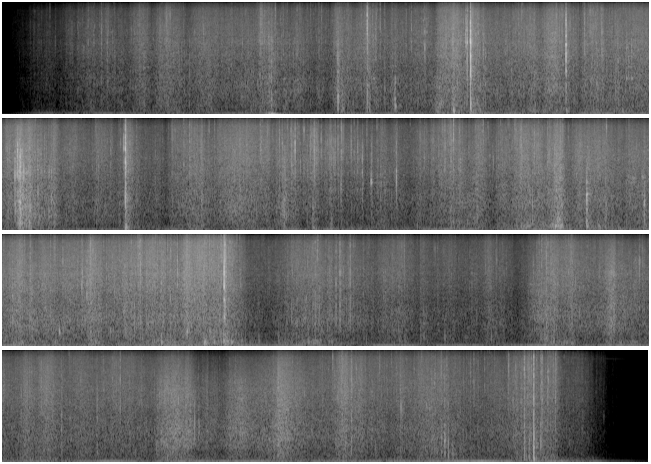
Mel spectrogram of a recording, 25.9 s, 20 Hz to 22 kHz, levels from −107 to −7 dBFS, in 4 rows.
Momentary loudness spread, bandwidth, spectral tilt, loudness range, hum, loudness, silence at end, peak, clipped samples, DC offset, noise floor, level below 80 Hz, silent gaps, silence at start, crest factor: 15 LU; over 20 kHz; 1 dB/octave; 9 LU; none; -35 LUFS; 0.6 s; 0 dBFS; under 0.1%; under 0.1%; -77 dBFS; -66 dBFS; none; 0.65 s; 38 dB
